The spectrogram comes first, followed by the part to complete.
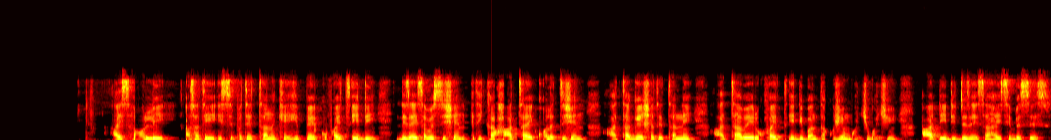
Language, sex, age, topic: Gamo, male, 18-24, government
